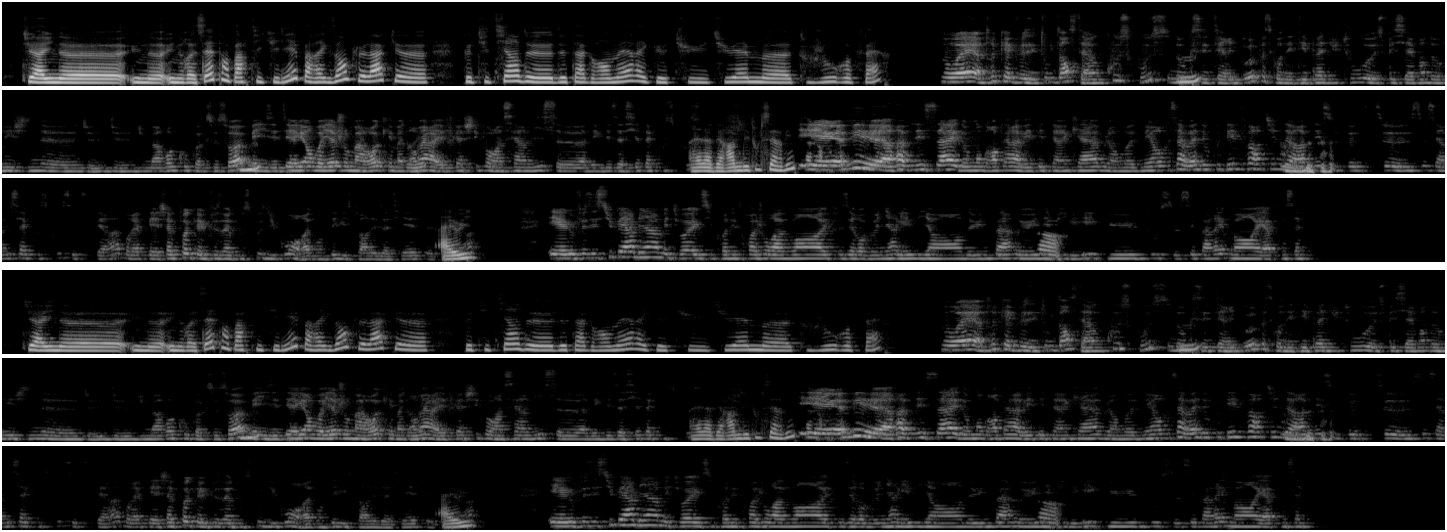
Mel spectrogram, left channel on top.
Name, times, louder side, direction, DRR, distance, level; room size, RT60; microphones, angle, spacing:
voice 1, 0.2-8.8 11.7-12.0 16.8-17.0 18.5-18.6 21.3-22.4 27.2-27.6 33.2-33.6 39.2-39.5, left 7 dB, 60° left, 0.3 m, -26 dB
voice 2, 9.4-21.9 22.4-29.5 29.8-33.6 34.0-41.9, left 2 dB, 80° left, 3.9 m, -37 dB
7.4 x 4.7 x 6.5 m
head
